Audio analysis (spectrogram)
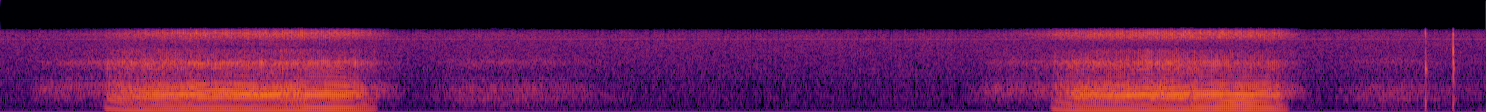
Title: Snoring!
